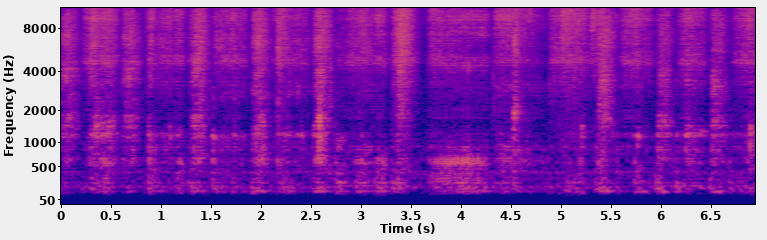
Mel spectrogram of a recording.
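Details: Two-year-old Boston terrier with epilepsy during a violent seizure, one of seven within three hours one night, filmed for the vet; rough, rasping gasps and snorts pulse about twice a second, with faint shuffling throughout.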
